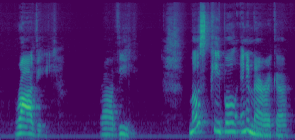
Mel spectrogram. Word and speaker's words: Ravi: my surname my first name is ravi it's pronounced ravi the soft raw and a strong v ravi in sanskrit it means the sun in america people call me ravi with the stress on the first syllable that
